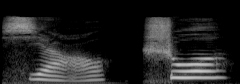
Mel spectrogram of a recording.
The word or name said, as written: xiao3shuo1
